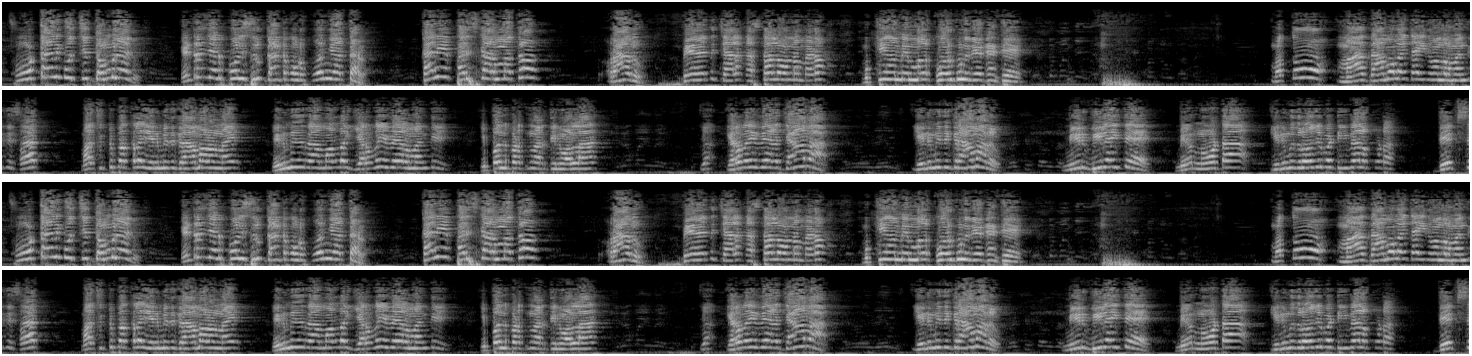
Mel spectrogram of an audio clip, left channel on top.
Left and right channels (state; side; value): identical; both; correlation 1.00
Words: చూడటానికి వచ్చి దమ్ము లేదు. ఇంటెలిజెంట్ పోలీసులు గంట కూడా ఫోన్ చేస్తారు, కానీ పరిష్కారం మాత్రం రాదు. మేమైతే చాలా కష్టాల్లో ఉన్నాం మేడం. ముఖ్యంగా మిమ్మల్ని కోరుకునేది ఏంటంటే, మొత్తం మా గ్రామంలో అయితే 500 మందికి సార్, మా చుట్టుపక్కల 8 గ్రామాలు ఉన్నాయి. 8 గ్రామాల్లో 20,000 మంది ఇబ్బంది పడుతున్నారు దీనివల్ల. 20,000 జనాభా, 8 గ్రామాలు. మీరు వీలైతే మేము 108 రోజులు బట్టి ఈవేళ కూడా దీక్ష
